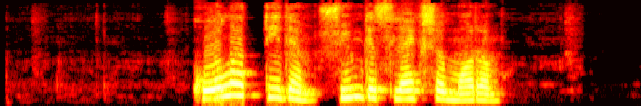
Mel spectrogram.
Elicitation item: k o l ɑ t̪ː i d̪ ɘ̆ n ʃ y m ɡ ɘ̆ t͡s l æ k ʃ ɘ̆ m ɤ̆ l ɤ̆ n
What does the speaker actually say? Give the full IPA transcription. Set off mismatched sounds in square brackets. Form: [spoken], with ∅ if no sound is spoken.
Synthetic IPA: k o l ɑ t̪ː i d̪ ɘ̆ [m] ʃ y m ɡ ɘ̆ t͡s l æ k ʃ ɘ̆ m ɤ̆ [ɾ] ɤ̆ [m]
